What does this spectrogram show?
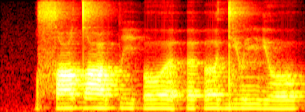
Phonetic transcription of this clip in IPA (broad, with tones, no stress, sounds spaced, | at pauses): sˤ ɤ˨˦ dˤ oː˨ p i˨ ʔ oː˨ ə̯ ʔ ə˨ ʔ ɤ˨ dʲ u˨ nʲ o˨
